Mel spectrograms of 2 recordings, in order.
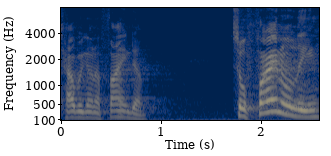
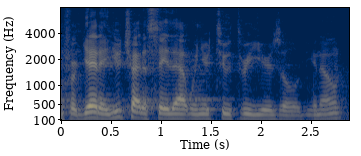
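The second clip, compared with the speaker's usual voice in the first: ordinary talk, nothing marked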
